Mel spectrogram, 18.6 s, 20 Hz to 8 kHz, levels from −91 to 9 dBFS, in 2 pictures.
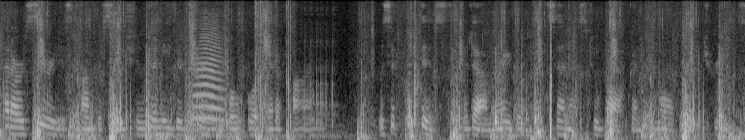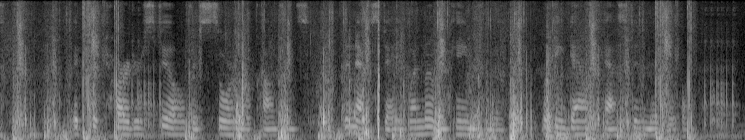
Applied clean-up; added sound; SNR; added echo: none; Walk, footsteps + Brass instrument; -4 dB; none.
